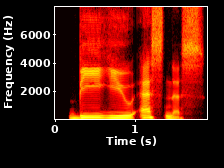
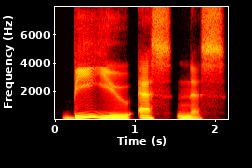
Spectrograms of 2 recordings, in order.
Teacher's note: The I in the middle is not strongly pronounced.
